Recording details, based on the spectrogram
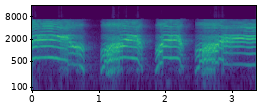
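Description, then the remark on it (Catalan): A red fox gives four loud, wailing screams in quick succession, each a harsh, strained cry lasting under a second, with brief pauses between them and no talking. “La guineu és un mamífer que fa uns 80 centímetres de llarg amb una cua d'uns 40 centímetres.”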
